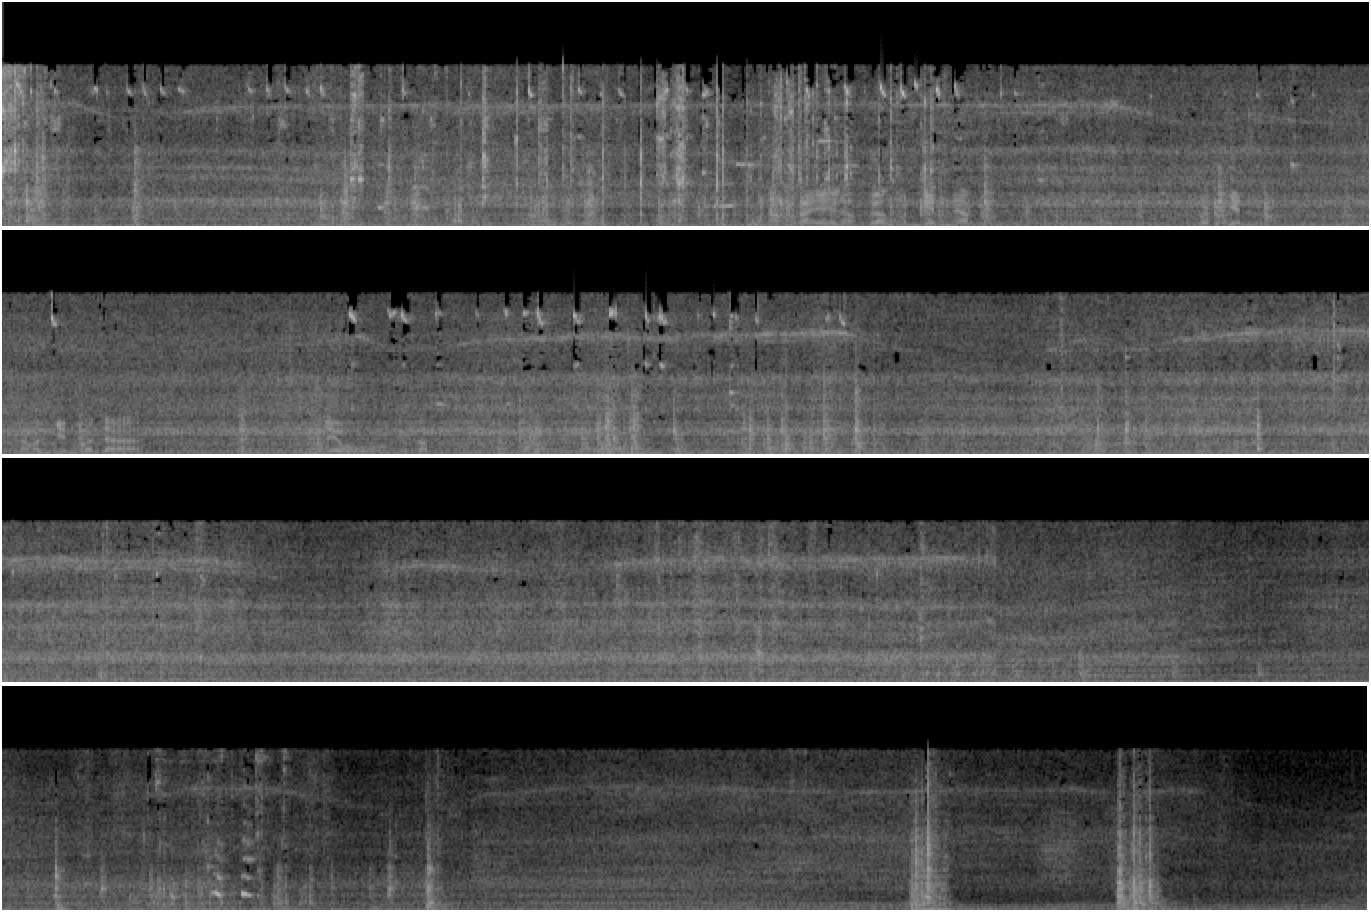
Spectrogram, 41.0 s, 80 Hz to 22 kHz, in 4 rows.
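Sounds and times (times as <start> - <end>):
excavator diesel engine running: 0.0 - 41.0.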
